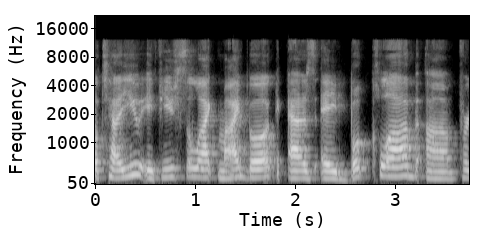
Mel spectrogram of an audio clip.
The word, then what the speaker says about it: Beaux: Everybody, this is Bo. He's my little handicap Pekingese, and his name is Beaux. Okay, so the French pronunciation.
